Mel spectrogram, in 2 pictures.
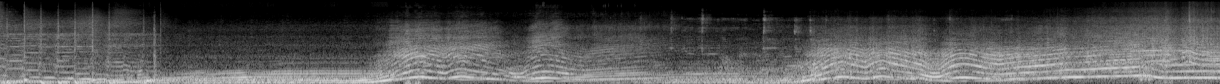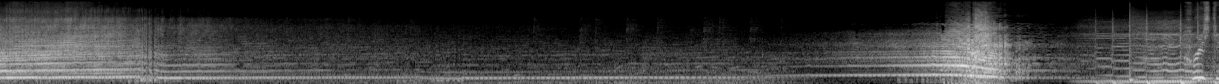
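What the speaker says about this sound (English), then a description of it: "Next, we have Christian Alcala on his Suzuki GSX-S750 against Martin Correa on his Kawasaki Ninja Z1000SX." A Suzuki GSX-S750 and a Kawasaki Ninja Z1000SX drag race, engines revving hard through rising gear-by-gear sweeps, loud and close, then settling into a steady drone before a brief burst of wind noise near the end.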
